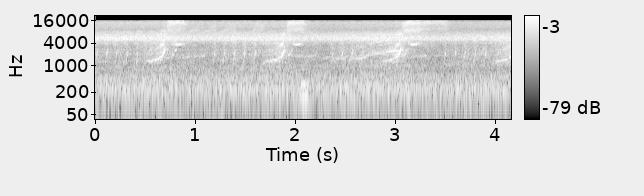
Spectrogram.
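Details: Raccoon dog pup, one of a sibling litter born this year, crying while a brother bites its tail, August 2012; brief upward-sweeping yelps about every 1.2 seconds against constant high insect buzzing.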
